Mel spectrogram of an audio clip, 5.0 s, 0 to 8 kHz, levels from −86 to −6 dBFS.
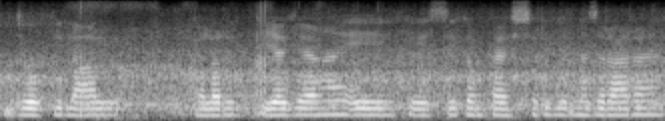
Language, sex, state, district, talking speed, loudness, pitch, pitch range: Hindi, female, Chandigarh, Chandigarh, 180 wpm, -18 LUFS, 160 Hz, 155-165 Hz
